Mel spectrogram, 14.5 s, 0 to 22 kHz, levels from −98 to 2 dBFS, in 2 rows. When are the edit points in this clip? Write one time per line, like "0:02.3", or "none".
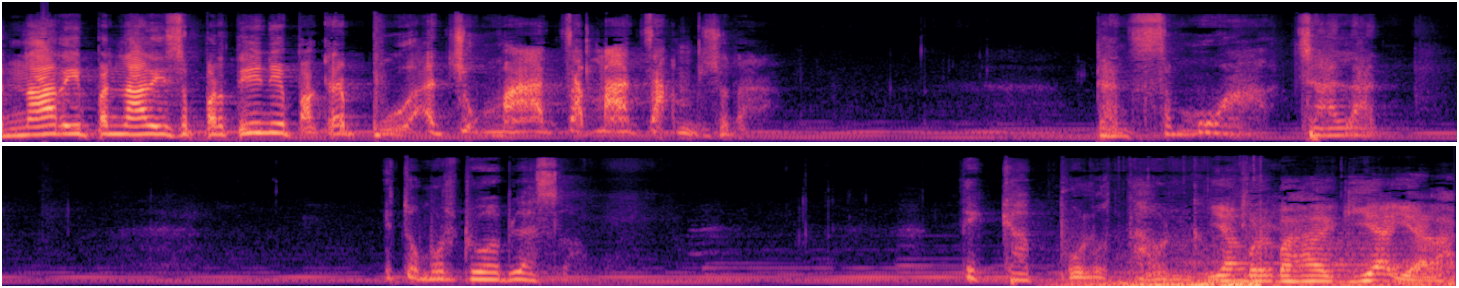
0:13.3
